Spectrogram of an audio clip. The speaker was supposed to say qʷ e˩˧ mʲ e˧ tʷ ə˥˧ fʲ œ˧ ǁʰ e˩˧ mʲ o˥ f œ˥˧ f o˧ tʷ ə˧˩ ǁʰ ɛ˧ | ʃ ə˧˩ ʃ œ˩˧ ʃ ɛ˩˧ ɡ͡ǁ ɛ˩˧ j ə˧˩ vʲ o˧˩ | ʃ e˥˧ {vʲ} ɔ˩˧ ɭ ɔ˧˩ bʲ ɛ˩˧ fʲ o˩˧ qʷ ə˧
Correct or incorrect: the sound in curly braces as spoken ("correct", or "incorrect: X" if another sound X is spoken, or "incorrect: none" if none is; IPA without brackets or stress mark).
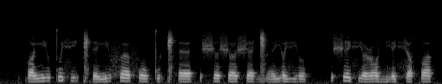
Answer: incorrect: fʲ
